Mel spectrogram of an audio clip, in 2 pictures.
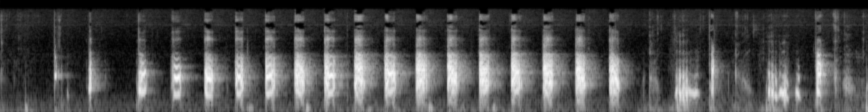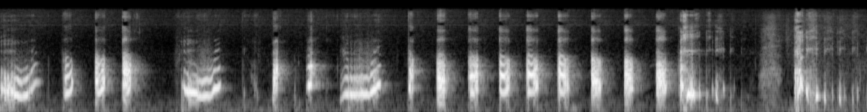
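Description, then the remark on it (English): A person imitates a wild turkey by mouth with no call, diaphragm or latex, a long run of rapid, rhythmic yelps and gobbling bursts, loud, with some rough warbling notes mid-sequence before the quick yelps resume. “Hit me with a beautiful turkey call.”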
